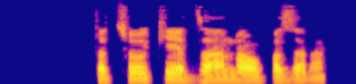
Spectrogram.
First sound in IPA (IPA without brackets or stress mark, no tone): t̪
